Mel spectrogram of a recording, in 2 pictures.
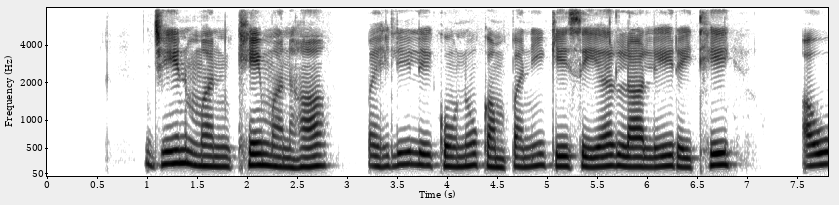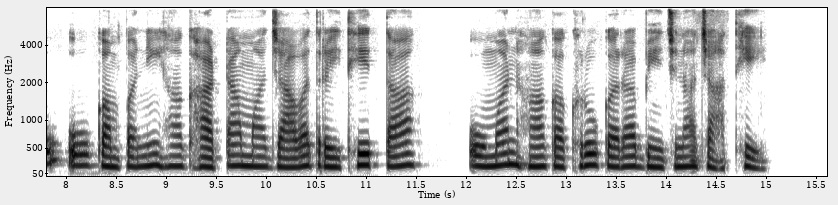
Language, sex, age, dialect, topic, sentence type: Chhattisgarhi, female, 18-24, Western/Budati/Khatahi, banking, statement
